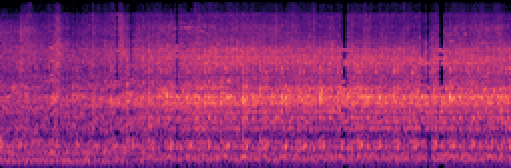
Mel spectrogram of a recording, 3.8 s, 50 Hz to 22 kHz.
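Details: Ford tug, ex-military, 306 engine, first start after a new starter: loud, raspy, uneven idle with sharp popping crackle and visible flame, no muffling; sounds like an open header with no exhaust or donut fitted.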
